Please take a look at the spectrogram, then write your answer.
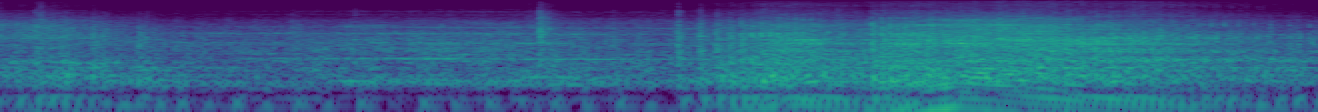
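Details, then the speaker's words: Hero Glamour motorcycle after replacing the loose timing chain: even, steady idle with no chain rattle, then a clean rev-up; the previous engine noise is gone. "শুনতে পাচ্ছেন কত সুন্দর sound quality হয়েছে ইঞ্জিনের।"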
